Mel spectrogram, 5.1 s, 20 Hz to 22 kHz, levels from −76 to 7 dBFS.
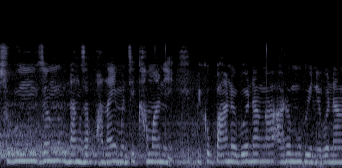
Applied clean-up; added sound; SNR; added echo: none; none; none; none.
